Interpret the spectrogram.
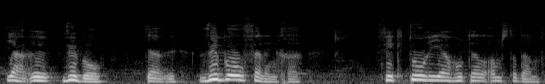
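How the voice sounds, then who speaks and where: A man's voice: a little high, animated, unhurried, husky. An actor playing a distraught, desperate young man in a radio play, hesitant and stammering as he speaks. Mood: halting, subdued. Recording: muffled old radio play recording.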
